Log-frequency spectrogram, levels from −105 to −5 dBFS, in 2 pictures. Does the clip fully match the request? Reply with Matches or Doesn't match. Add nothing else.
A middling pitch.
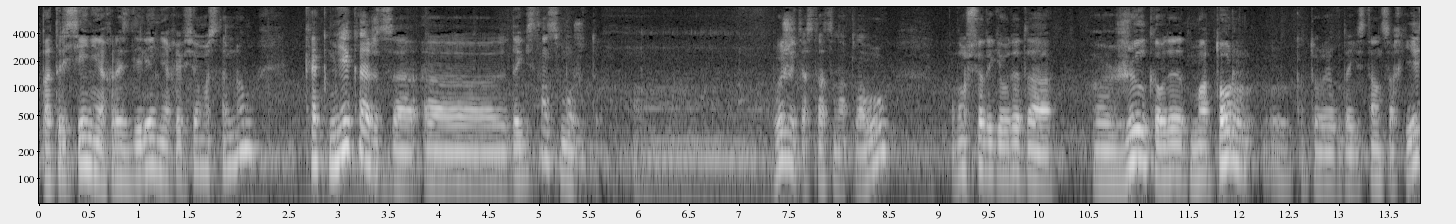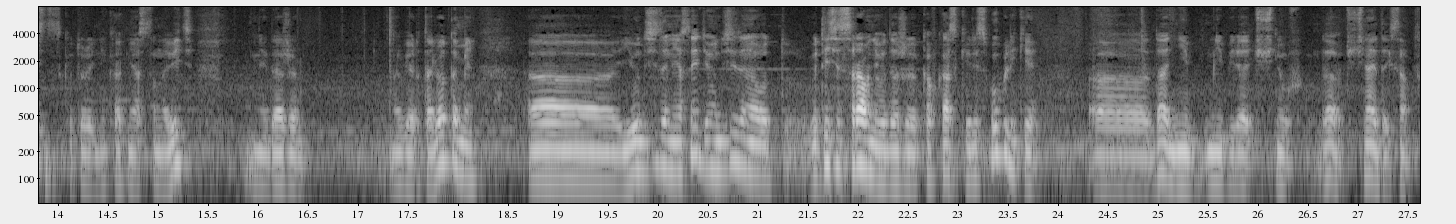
Doesn't match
